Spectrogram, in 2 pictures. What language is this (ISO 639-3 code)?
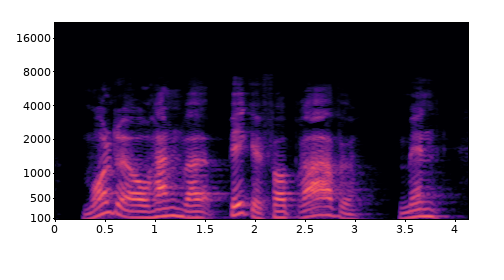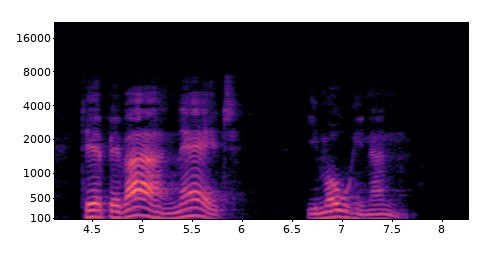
dan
